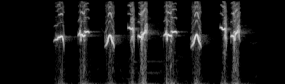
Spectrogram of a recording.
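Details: Leafbird in competitive singing: a quick run of about nine sharp, high chirps, several paired as doubled notes, packed into two seconds after a brief pause, with no other sounds.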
